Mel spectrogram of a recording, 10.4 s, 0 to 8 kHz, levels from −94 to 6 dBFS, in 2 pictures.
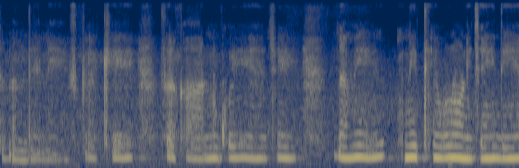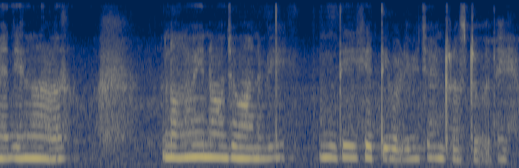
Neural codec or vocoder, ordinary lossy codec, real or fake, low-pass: vocoder, 44.1 kHz, 128 mel bands, Pupu-Vocoder; none; fake; 7.2 kHz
